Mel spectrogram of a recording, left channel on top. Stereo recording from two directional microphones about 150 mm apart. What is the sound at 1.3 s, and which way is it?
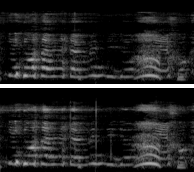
Speech, 15° right (ahead or behind).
